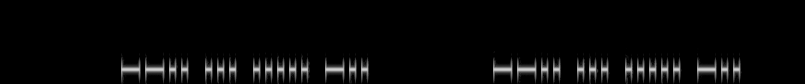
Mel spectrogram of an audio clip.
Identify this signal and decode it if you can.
Morse code, heard as a keyed tone, about 21 wpm, 700 Hz. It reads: ZS5D ZS5D
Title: DXCC-100 Call Signs - 4 Characters - Repeated 2x - 20wpm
